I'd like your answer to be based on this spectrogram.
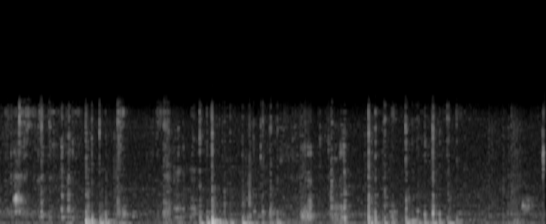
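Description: Quick, irregular taps on a computer keyboard while typing text into a presentation slide, soft and close with uneven bursts of keystrokes.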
